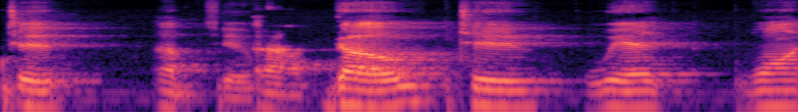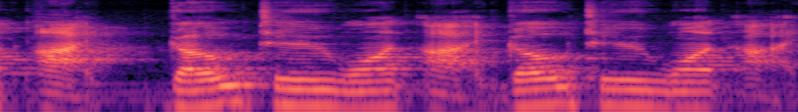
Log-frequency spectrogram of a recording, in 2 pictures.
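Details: Adult stroke survivor with aphasia (post-stroke), in recovery and doing home therapy practising phrases from sticky notes; aphasia.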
